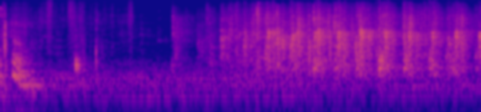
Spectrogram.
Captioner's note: applause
